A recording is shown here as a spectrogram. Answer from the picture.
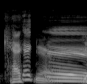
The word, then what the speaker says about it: Koechner: Tony Colletti and Adam Scott and David Kirchner. David Koechner. You're the only one I ever know who pronounces that correctly.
